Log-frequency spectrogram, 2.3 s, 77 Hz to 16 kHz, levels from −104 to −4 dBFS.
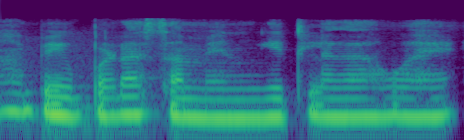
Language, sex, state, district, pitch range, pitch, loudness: Hindi, female, Uttar Pradesh, Etah, 185-205 Hz, 190 Hz, -35 LUFS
